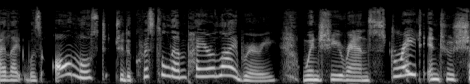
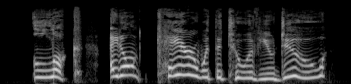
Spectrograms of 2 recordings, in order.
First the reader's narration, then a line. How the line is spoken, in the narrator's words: Twilight snapped at Gilda and Trixie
